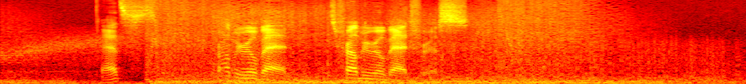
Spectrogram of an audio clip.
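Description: A deep, rumbling blast booms and roars.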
